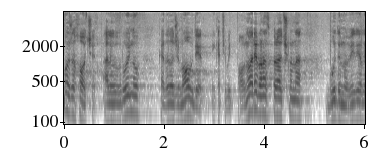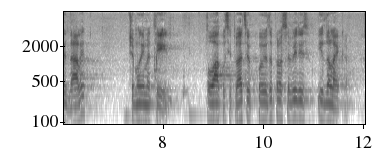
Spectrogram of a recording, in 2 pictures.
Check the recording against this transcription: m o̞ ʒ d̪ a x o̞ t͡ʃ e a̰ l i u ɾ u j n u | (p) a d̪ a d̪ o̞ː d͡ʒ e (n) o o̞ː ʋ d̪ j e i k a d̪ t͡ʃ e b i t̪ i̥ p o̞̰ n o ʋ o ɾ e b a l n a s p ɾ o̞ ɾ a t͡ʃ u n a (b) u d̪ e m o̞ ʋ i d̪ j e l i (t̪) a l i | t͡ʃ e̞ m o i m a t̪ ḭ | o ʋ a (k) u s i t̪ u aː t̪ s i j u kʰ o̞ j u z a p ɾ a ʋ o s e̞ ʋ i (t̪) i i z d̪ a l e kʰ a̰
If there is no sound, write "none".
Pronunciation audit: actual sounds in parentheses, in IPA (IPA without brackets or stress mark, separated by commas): k, m, b, d̪, k, d̪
